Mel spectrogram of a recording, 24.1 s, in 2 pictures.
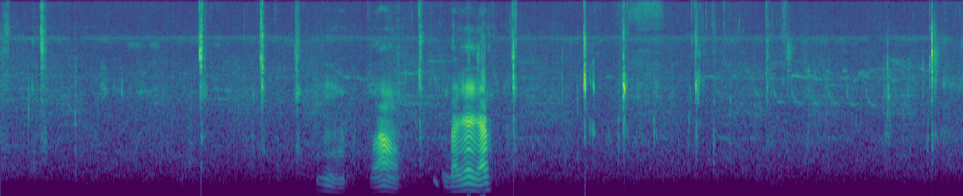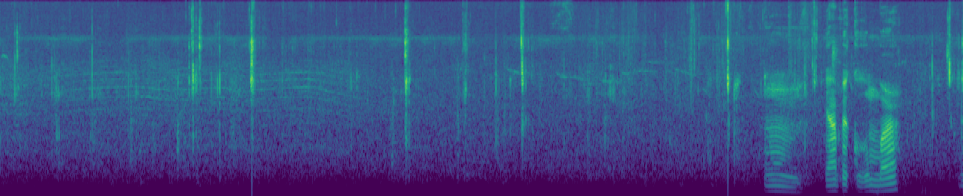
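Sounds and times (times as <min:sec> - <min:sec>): wet chewing and mouth smacks: 0:00.3 - 0:01.8, 0:02.4 - 0:03.9, 0:05.1 - 0:05.5, 0:06.3 - 0:10.2, 0:11.0 - 0:15.3, 0:16.4 - 0:21.4, 0:22.0 - 0:22.4, 0:23.5 - 0:24.0.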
